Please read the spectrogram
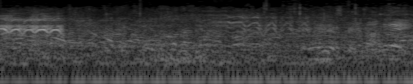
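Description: A horse whinnying: a high, quavering whinny that breaks off about half a second in, then a fainter, higher one a little past the middle.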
